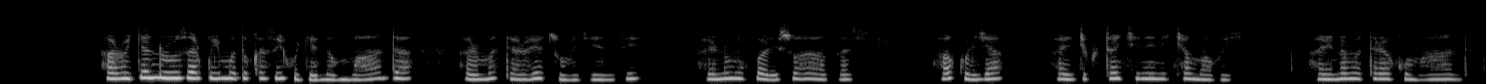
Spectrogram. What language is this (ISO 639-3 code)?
kin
